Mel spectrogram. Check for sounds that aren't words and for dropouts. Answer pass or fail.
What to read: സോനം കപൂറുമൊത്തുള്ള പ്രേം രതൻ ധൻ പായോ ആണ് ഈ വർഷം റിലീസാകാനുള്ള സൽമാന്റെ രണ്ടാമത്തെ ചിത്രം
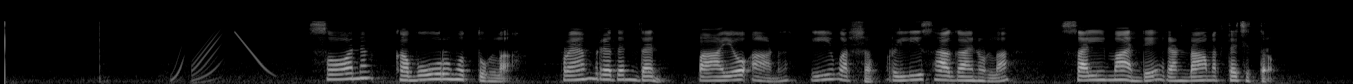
fail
